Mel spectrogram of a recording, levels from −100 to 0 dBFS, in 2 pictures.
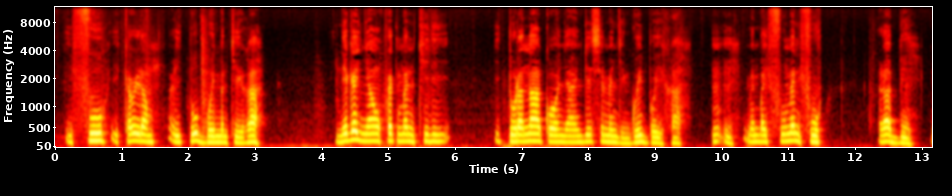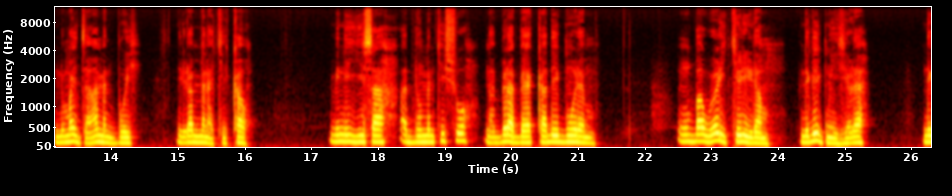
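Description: Speech recording, and nothing technically wrong can be heard in it at any point.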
